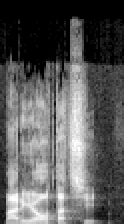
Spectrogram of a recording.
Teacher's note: the accent is on the syllable before tachi itself. So yeah, in our case on the O, Mario tachi. · Low, high, high, and then low for the tachi itself.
